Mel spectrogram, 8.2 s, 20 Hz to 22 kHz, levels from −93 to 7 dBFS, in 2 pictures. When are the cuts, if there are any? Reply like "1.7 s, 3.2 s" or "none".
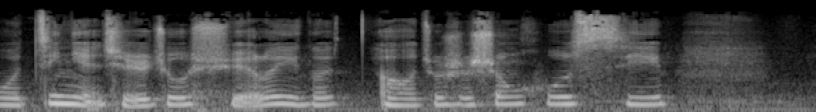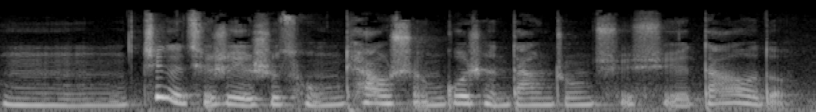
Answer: none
